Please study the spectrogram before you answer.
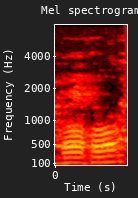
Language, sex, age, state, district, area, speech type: Sanskrit, male, 45-60, Kerala, Thrissur, urban, spontaneous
